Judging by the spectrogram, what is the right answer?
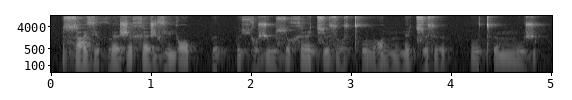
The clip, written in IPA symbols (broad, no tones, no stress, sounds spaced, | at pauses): ɮ a zʲ o θ l ɛ ʒ ɛ x ɛ ʒ zʲ ø j ɔ pː ʏ pː ʏ ç o ʒ ʉ ɮ ʊ x ɛ t͡ɕ ʉ z o z tʰ u l ɔ nː e t͡ɕ ʏ z ʏ | ʊ tʰ ʏ mː u ʒ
